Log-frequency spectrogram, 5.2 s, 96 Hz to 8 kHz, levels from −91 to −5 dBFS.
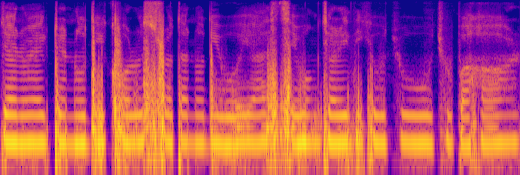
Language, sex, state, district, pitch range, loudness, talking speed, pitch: Bengali, female, West Bengal, Jalpaiguri, 215-220 Hz, -19 LUFS, 125 wpm, 215 Hz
